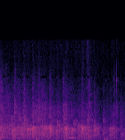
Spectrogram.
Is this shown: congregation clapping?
yes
